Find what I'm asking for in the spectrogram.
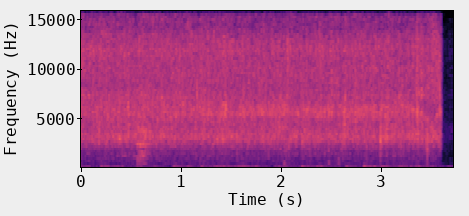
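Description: Chopped medium tomatoes sizzle steadily in a hot oiled pan while being sautéed for a sweet potato masala, a continuous close frying hiss with light stirring scrapes, cutting off abruptly at the end.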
